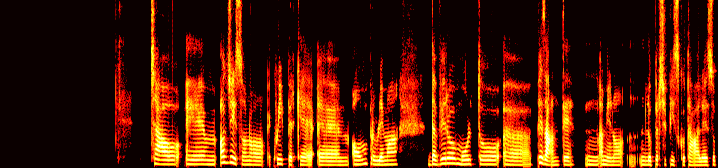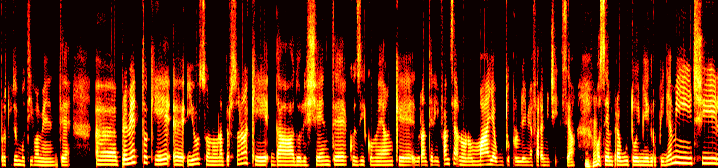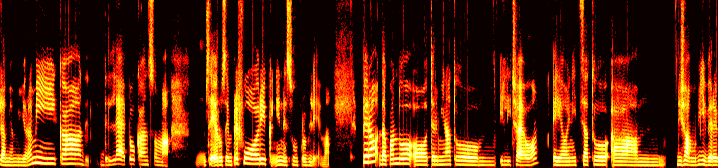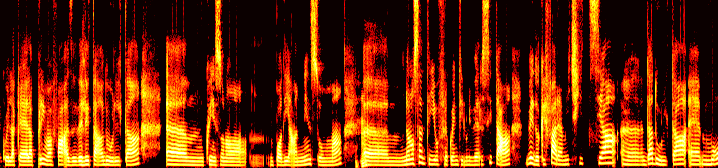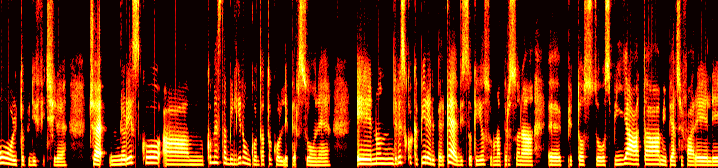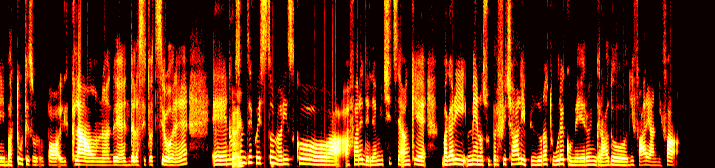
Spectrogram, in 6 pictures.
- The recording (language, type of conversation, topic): Italian, advice, Quali difficoltà incontri nel fare nuove amicizie da adulto?
- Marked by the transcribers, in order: distorted speech; tapping; drawn out: "molto"; stressed: "molto"; "Cioè" said as "ceh"; "Okay" said as "kay"; other background noise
